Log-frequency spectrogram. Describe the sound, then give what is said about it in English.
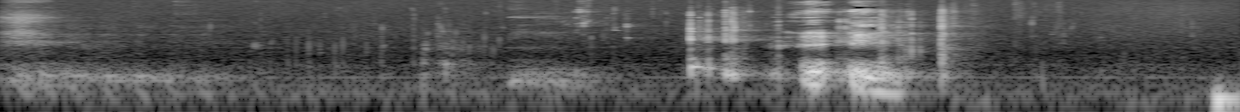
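A speaker pauses mid-talk to take a drink of water: quiet low murmurs, then a cluster of wet gulps and swallows over about a second, followed by a brief soft gulp at the end. “sorry, just have a drink of water. I'm getting a little bit dry.”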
